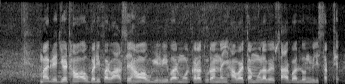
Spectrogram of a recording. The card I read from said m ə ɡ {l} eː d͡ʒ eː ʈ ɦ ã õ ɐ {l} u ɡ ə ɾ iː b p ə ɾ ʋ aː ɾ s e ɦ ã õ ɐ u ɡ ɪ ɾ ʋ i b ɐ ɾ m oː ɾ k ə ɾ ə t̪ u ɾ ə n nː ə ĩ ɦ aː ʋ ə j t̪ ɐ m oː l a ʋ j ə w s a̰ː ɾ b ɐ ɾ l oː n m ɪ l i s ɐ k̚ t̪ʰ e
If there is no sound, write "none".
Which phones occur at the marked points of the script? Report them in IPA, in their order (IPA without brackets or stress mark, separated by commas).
ɾ, none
